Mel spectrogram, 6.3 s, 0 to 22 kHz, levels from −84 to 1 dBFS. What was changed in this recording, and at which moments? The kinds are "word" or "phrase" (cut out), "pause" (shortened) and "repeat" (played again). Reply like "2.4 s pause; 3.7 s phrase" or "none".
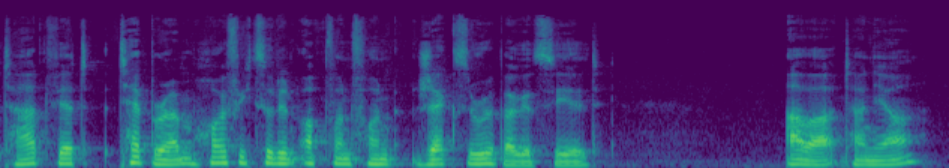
none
